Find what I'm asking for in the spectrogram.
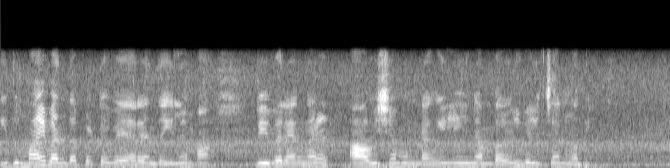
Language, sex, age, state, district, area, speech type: Malayalam, female, 18-30, Kerala, Alappuzha, rural, read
